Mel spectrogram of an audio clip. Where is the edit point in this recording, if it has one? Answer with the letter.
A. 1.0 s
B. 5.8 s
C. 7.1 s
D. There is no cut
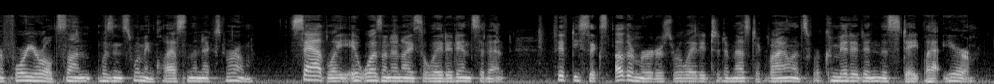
A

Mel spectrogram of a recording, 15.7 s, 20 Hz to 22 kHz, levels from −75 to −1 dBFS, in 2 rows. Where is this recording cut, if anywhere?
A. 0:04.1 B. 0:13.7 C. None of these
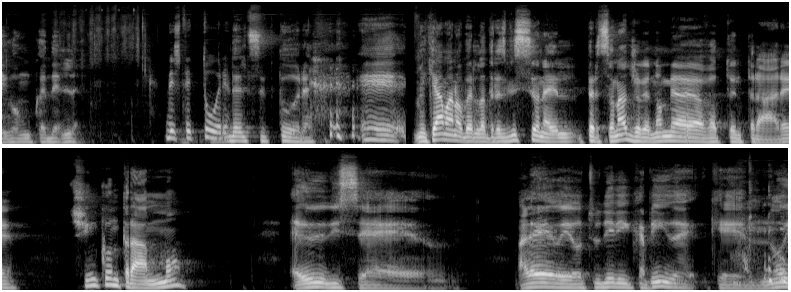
A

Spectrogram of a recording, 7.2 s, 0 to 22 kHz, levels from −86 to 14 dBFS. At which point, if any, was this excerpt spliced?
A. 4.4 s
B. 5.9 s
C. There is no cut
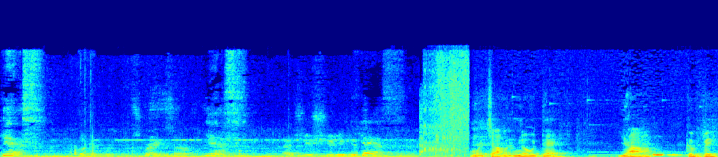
A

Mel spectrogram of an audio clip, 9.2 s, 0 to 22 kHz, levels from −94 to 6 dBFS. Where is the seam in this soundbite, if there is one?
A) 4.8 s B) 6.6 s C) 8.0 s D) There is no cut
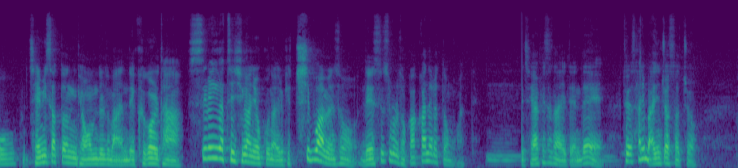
B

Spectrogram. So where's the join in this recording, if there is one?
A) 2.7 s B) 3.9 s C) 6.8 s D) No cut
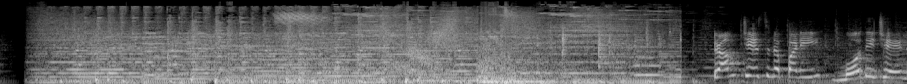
D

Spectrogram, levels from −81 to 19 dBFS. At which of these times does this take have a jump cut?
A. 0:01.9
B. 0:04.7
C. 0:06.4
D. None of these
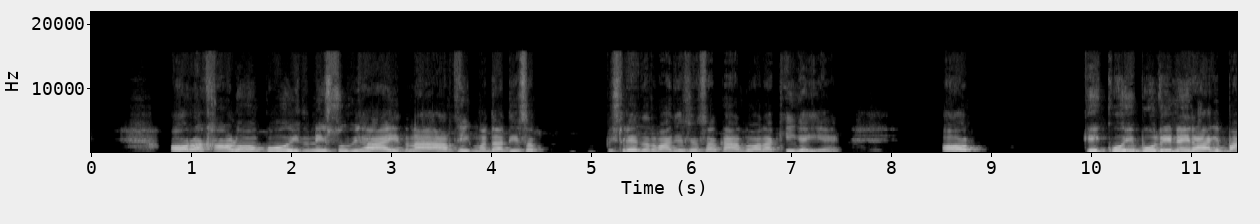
D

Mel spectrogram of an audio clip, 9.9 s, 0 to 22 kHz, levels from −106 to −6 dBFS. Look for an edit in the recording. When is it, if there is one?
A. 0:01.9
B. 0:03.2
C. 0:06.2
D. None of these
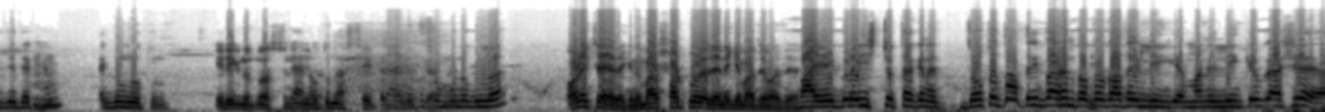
B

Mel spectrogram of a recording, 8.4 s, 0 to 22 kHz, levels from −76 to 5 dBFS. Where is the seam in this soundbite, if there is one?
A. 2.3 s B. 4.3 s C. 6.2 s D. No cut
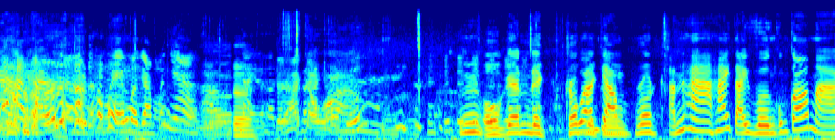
A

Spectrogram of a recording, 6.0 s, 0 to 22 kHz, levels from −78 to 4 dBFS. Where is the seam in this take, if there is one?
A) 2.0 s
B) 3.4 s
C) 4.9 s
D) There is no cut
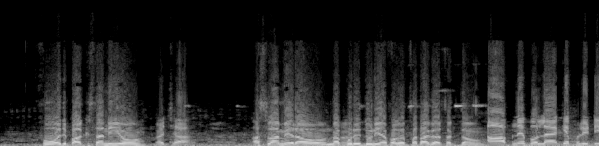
C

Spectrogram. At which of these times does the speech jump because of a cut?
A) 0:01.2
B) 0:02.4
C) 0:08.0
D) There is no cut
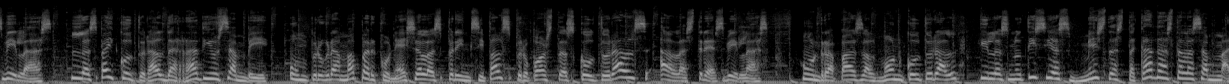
A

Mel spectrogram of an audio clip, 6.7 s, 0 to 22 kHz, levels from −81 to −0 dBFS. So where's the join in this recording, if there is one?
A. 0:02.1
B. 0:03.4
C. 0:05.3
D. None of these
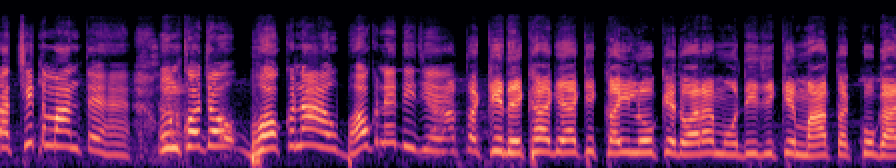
D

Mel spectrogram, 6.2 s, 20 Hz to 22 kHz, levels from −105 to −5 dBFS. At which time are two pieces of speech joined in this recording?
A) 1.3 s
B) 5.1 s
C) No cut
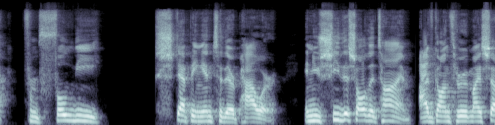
B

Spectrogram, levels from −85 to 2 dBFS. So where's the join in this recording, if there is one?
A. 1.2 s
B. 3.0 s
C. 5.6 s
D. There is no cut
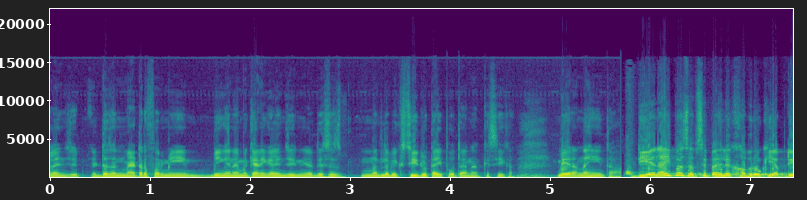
C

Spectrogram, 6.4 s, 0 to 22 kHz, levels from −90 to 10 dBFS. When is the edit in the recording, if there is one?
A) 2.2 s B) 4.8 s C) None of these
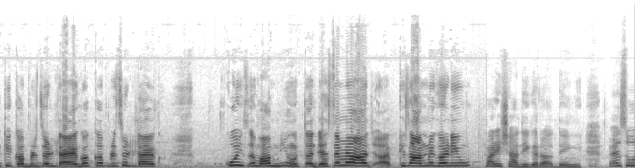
B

